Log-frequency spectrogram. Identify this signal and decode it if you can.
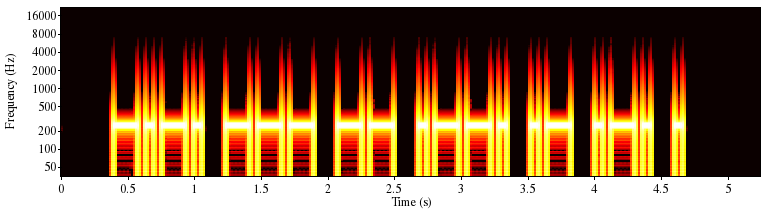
Morse code, heard as a keyed tone, about 20 wpm, 250 Hz. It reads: COMPARE
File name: morse-training-20WPM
